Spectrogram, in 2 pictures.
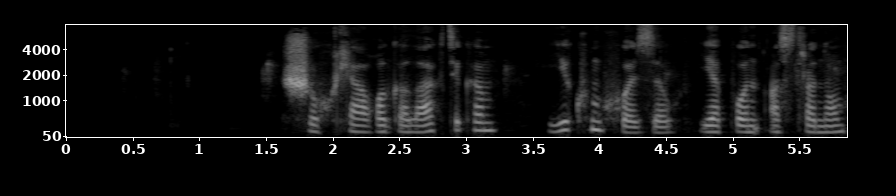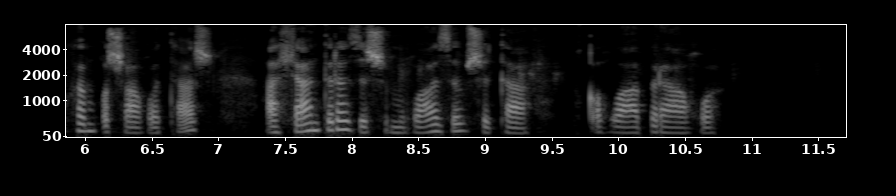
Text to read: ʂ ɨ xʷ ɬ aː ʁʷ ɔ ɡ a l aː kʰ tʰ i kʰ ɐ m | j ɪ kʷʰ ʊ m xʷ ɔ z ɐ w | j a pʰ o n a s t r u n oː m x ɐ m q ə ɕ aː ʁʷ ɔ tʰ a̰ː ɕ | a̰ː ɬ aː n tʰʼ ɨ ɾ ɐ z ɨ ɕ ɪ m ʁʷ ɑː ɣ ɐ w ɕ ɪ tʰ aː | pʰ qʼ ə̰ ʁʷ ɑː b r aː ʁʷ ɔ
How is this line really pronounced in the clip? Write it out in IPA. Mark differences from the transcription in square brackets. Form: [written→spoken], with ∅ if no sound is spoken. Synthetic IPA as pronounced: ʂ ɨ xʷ ɬ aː ʁʷ ɔ ɡ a l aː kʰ tʰ i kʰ ɐ m | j ɪ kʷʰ ʊ m xʷ ɔ z ɐ w | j a pʰ o n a s t r [u→o] n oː m x ɐ m q ə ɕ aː ʁʷ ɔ tʰ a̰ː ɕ | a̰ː ɬ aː n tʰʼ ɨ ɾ ɐ z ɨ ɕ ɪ m ʁʷ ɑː [ɣ→z] ɐ w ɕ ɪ tʰ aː | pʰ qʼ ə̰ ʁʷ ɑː b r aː ʁʷ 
